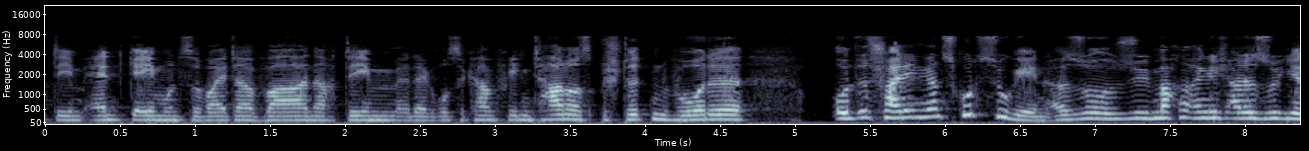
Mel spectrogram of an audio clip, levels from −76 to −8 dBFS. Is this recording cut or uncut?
uncut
